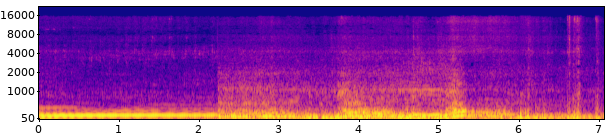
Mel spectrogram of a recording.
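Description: A car engine idling steadily, then, after an abrupt change about two seconds in, an engine revved twice, its pitch rising and falling each time. A few sharp clicks near the end.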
